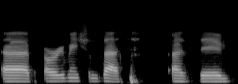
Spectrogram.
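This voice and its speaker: A young man with a Colombian Spanish accent, presenting a class podcast project in halting English, often stopping to search for words and restart. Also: medium pitch, monotone, clean tone, no echo. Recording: dull, dry close-mic recording.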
